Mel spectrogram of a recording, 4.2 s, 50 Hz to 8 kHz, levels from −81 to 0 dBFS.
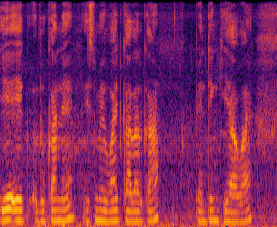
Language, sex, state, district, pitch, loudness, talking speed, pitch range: Hindi, male, Arunachal Pradesh, Papum Pare, 130 Hz, -18 LUFS, 175 wpm, 125-135 Hz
